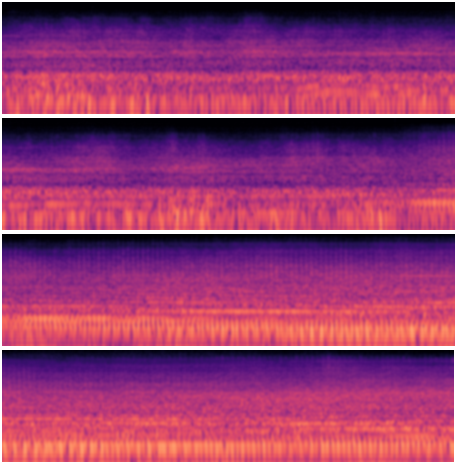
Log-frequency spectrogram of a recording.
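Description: A helicopter's rotor thumps steadily overhead and grows louder as it nears.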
